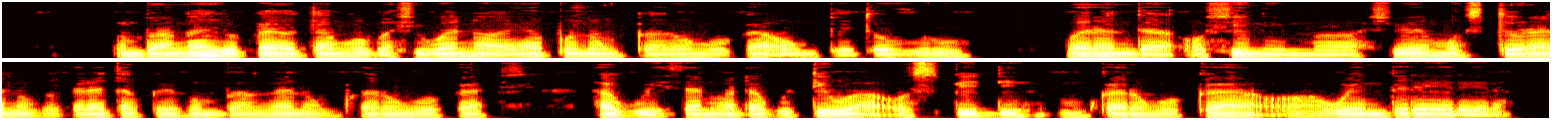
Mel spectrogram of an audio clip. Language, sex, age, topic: Oshiwambo, male, 18-24, finance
